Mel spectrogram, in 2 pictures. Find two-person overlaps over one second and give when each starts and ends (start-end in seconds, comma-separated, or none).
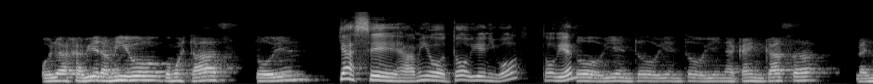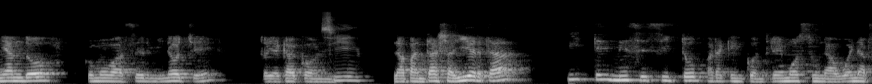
none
